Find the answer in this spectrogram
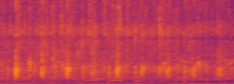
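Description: Faint, scattered hand clapping from an audience, a few irregular claps each second.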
